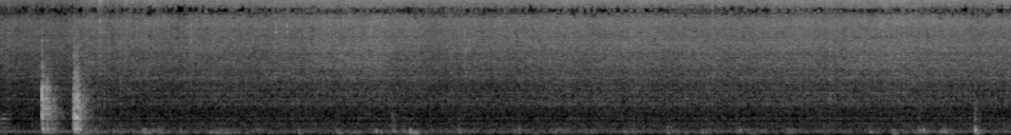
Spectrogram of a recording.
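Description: Mushrooms stir-frying in hot oil, a steady broad sizzle and hiss running the whole time, with a couple of sharp utensil clacks near the start, close and fairly loud with no talking.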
